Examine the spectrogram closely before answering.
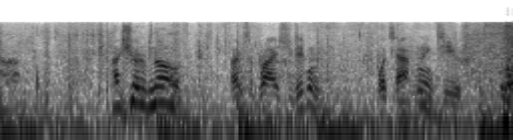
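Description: A man speaks in a low, menacing voice close by.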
